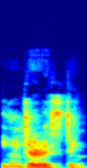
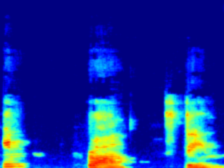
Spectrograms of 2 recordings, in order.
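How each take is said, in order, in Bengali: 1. শব্দটি চার সিলেবলে বলা হয়। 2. শব্দটি তিন সিলেবলে বলা হয়। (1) "আমরা এটাকে মোস্ট অফ দ্য টাইম এভাবে প্রোনাউন্স করে থাকি" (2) "তিনটা সিলেবল আছে"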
